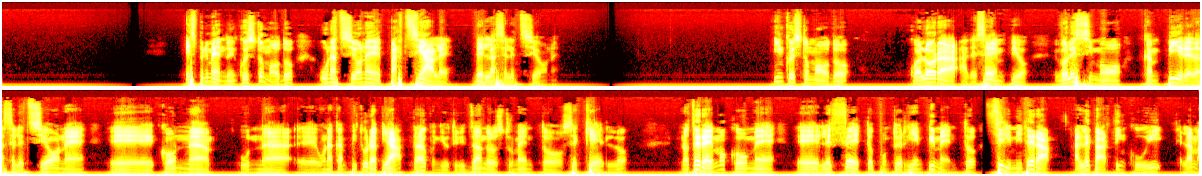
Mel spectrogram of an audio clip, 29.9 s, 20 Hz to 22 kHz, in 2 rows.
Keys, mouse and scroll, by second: 11.6 click, 13.0 click, 13.9 click, 14.8 click, 21.2 click, 23.3 click.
